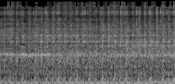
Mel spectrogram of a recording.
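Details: Four-stroke single-cylinder bike on a stand with a newly fitted frame-mount floating spring idler pulley tensioner: even idle with light steady chain rattle; chain runs smoothly with much less slap than the previous pulley; normal running.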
